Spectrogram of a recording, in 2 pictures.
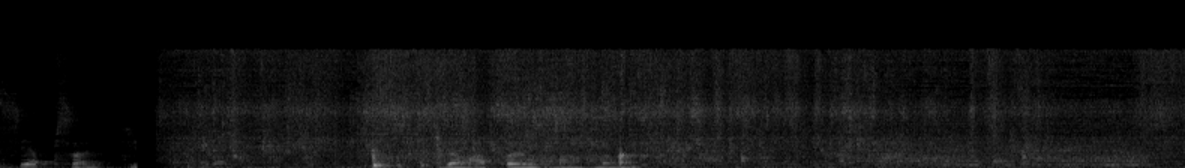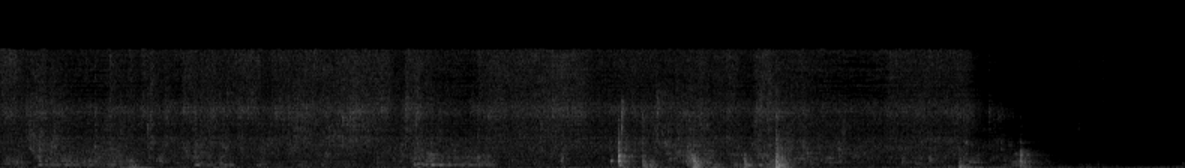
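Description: Water runs steadily from a tap.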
